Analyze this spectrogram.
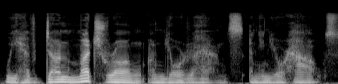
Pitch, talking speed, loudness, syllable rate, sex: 95 Hz, 215 wpm, -20 LUFS, 4.1 syllables/s, male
